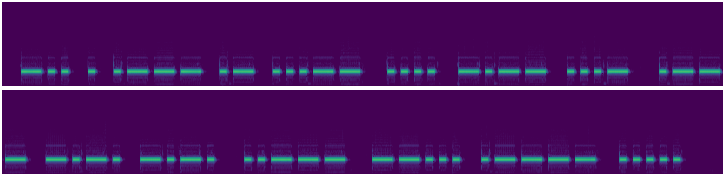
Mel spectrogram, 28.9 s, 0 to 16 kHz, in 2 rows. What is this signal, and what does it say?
Morse code, heard as a keyed tone, about 9 wpm, 660 Hz. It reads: DE JA3HYV JCC 2715
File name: jh8cbh / 2022cw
